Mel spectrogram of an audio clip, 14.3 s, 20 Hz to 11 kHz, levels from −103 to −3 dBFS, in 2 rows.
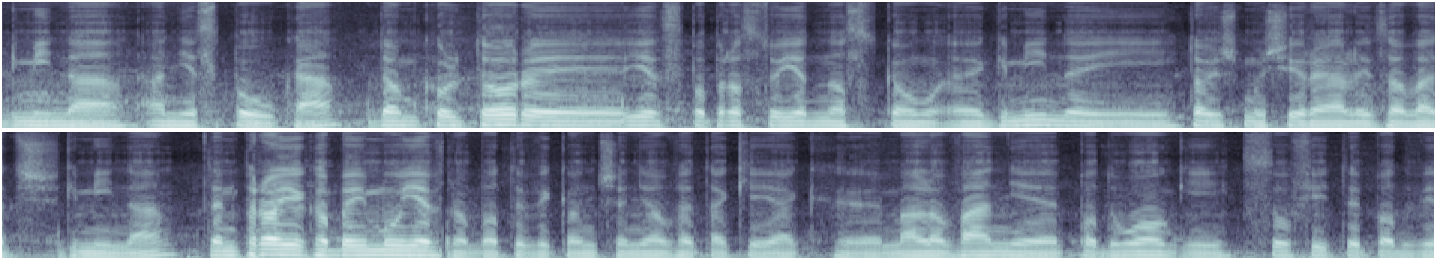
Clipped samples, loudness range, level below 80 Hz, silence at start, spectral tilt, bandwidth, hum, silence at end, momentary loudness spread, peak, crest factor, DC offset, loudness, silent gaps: under 0.1%; 4 LU; -40 dBFS; 0 s; -7 dB/octave; 11 kHz; none; 0 s; 9 LU; -2 dBFS; 18 dB; under 0.1%; -20 LUFS; none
